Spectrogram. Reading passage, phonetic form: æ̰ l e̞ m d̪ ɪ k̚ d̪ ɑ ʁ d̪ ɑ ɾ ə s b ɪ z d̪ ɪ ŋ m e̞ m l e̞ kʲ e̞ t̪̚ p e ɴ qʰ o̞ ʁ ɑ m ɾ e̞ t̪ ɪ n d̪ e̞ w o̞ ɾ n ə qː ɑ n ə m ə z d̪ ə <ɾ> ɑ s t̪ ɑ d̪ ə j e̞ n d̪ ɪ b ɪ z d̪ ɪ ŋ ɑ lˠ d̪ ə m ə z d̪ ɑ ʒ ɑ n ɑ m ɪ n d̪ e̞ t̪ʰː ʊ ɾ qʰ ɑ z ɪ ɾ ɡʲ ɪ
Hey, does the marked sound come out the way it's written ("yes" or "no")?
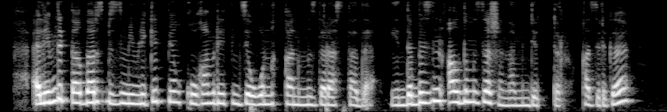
yes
